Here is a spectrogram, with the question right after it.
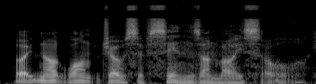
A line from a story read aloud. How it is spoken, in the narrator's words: muttered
